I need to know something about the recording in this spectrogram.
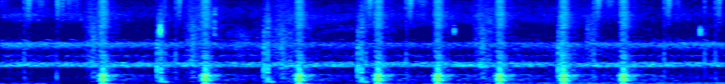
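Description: Small quick footsteps patter along at a steady pace.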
